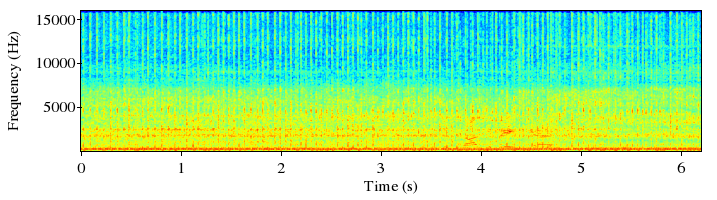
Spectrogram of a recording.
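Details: Freshly rebuilt Husqvarna 372 XTorq chainsaw with new bearings: buzzy idle that wavers up and down without settling, two idles; owner suspects a leaking transfer cover gasket, unconfirmed, and plans to remove and reseal it.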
